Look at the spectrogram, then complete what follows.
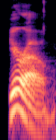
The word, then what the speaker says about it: bureau: Bureau has 2 syllables. There's a bureau, there's a boo and a row.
